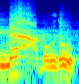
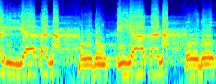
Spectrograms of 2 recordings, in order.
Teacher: عین کے اندر صفت توسط ہے جس کا معنی ہے کچھ نرمی کچھ شدت، کچھ آواز بند ہوتی ہے کچھ آواز جاری ہوتی ہے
